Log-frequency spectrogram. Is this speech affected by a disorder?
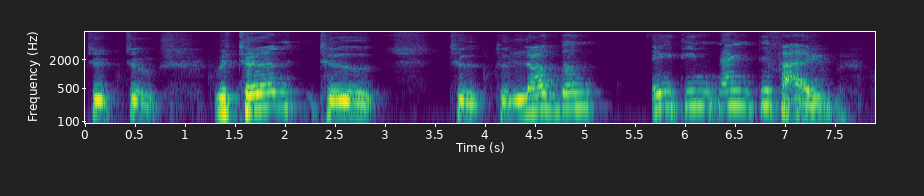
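Yes: cerebral palsy.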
